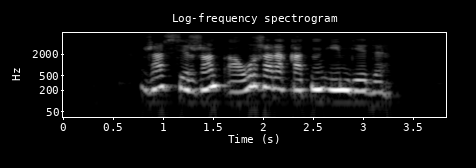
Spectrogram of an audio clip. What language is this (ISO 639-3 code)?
kaz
